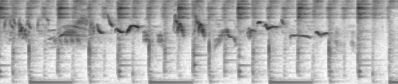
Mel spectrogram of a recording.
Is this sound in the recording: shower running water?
no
